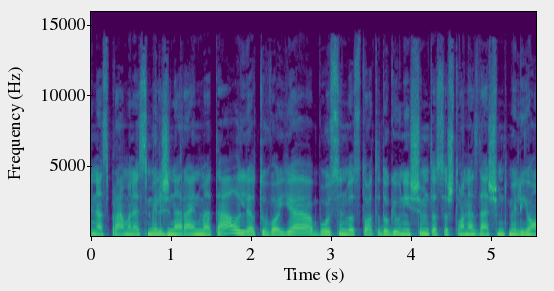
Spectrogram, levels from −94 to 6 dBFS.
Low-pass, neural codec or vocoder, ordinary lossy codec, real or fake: 14.4 kHz; none; MP3, 96 kbps; real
